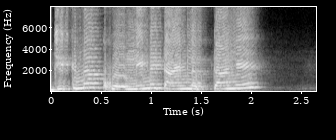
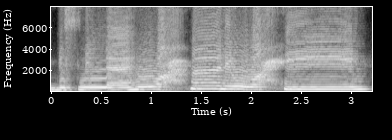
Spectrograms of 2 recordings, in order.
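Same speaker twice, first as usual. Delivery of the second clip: slow, drawn-out recited Bismillah; Quranic recitation; much slower than usual. Acted. Teacher opening the class, slow chanted recitation. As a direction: intone it slowly like a qari.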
